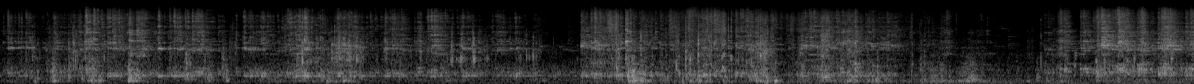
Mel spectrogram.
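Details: Cutlery and dishes clink and rattle indoors, with no animal voice heard.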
